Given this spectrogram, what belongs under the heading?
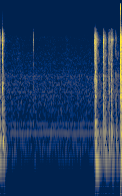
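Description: Close, crisp keystrokes on a computer keyboard come in two short bursts of rapid typing separated by a quiet pause.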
